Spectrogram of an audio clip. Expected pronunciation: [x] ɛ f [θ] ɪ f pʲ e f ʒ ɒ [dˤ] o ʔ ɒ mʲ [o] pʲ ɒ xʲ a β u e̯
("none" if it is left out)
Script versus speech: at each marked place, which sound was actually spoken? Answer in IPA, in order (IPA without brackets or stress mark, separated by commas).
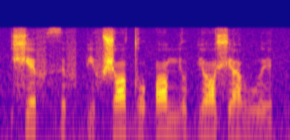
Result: xʲ, θ, d, o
